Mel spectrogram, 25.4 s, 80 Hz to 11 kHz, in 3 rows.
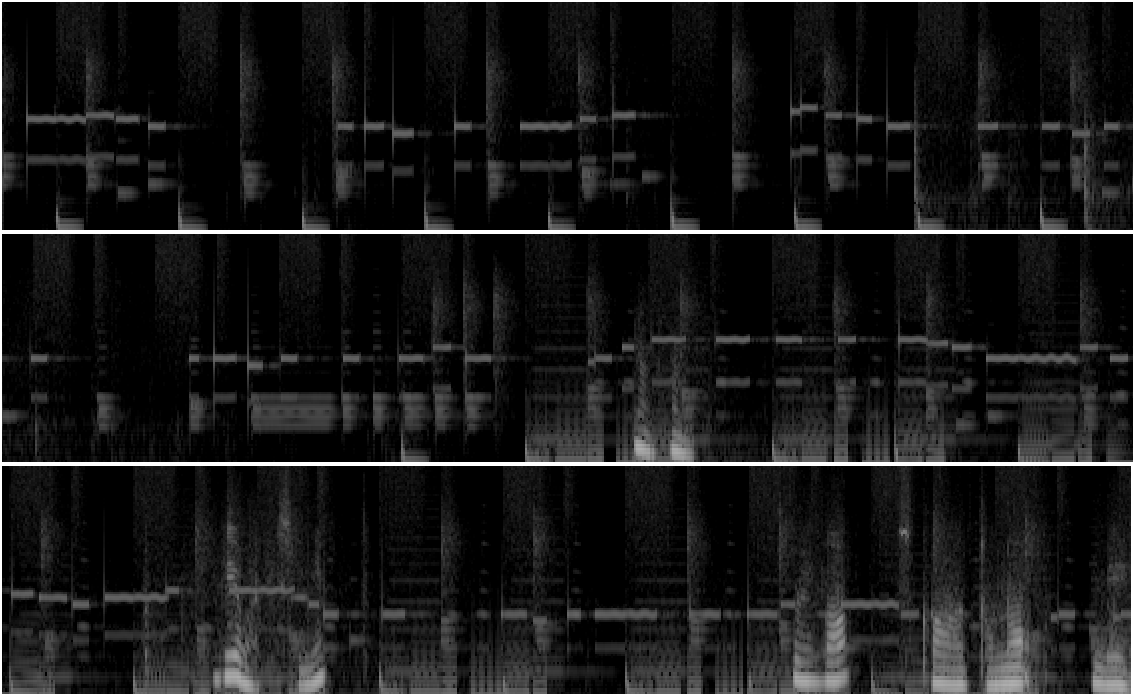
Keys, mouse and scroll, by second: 0.3 alt+click, 1.2 alt+shift+click, 2.2 alt+click, 2.6 alt+click, 4.1 alt+click, 4.6 alt+shift+click, 5.4 alt+click, 5.7 alt+click, 6.8 alt+click, 8.1 alt+click, 8.4-9.6 alt+drag, 9.8 alt+click, 10.5-17.8 alt+drag, 18.0 alt+click, 18.3 alt+click, 21.4 alt+click, 22.2 alt+right click, 22.9 alt+click, 23.7 Tab, 24.0 alt+click, 25.3 alt+click.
